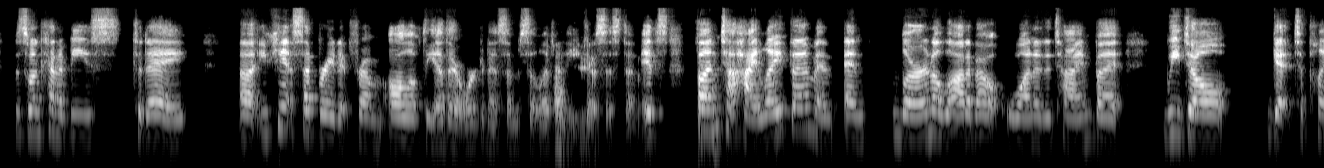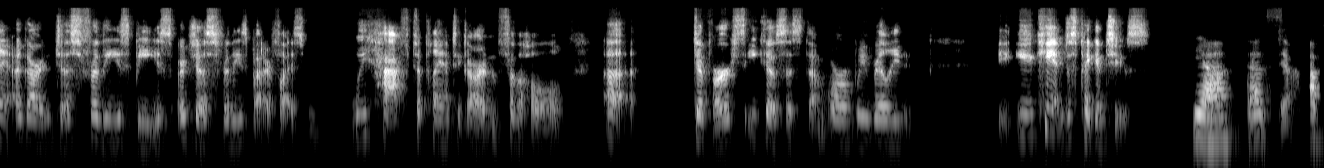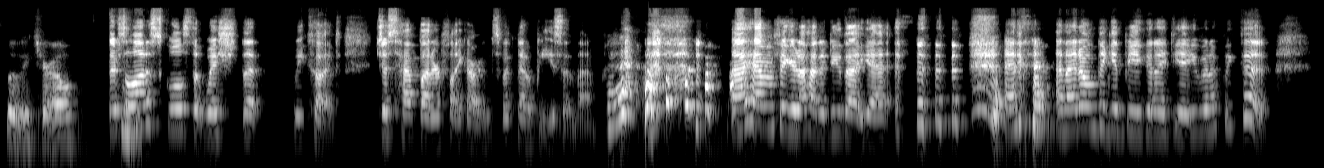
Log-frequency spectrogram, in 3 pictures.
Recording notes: This is our first interview over Zoom so the audio does sound a little different at times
